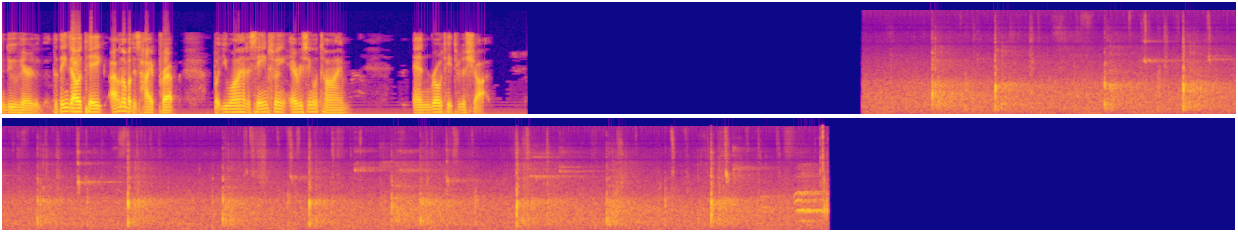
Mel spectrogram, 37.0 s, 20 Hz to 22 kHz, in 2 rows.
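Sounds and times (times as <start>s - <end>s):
tennis balls struck by rackets: 12.9s - 30.8s
shoe squeaks: 14.0s - 30.7s.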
